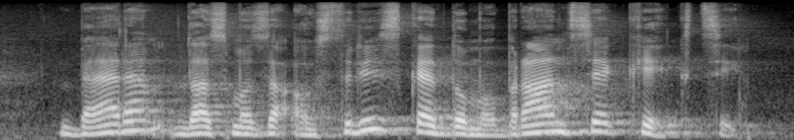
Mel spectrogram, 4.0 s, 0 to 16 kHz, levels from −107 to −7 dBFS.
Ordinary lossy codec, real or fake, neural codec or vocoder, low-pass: none; fake; vocoder, 44.1 kHz, 128 mel bands every 512 samples, BigVGAN v2; 14.4 kHz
